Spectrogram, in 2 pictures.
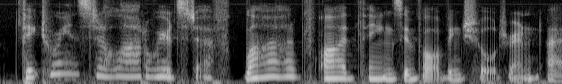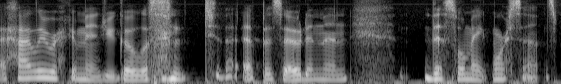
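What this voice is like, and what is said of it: Strained, hoarse voice giving out. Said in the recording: “now I'm losing my voice.”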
